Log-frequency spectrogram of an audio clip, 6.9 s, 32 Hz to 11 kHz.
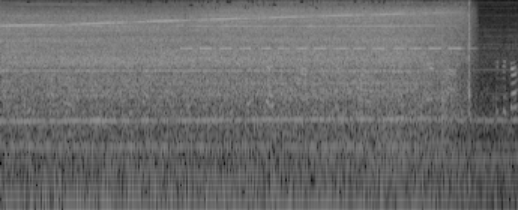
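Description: Both jet engines of a Boeing 737-300 Classic are running in the X-Plane 11 flight simulator, a loud, constant roar with a high whine that drops off near the end.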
